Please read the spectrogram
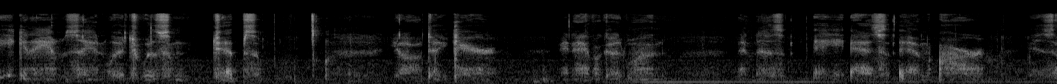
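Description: A man whispering close to the microphone, in short breathy phrases with brief pauses.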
